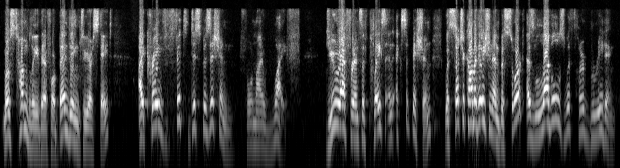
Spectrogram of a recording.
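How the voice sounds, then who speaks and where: A man playing a proud, eloquent general in love in Shakespearean verse, telling his story in a measured, dramatic way. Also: a little high, big pitch swings, mellow, slightly rough, no echo. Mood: dignified, firm. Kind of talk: Shakespearean verse acting in a radio play.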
